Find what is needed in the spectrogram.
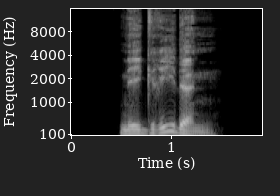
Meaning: inflection of negrid: 1. strong genitive masculine/neuter singular 2. weak/mixed genitive/dative all-gender singular 3. strong/weak/mixed accusative masculine singular 4. strong dative plural
- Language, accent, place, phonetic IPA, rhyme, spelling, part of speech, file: German, Germany, Berlin, [neˈɡʁiːdn̩], -iːdn̩, negriden, adjective, De-negriden.ogg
